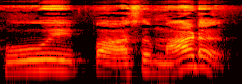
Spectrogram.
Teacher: ਮੜ ਇਹ ਵੱਖਰਾ ਪਾਠ ਸੰਪਰਦਾ ਚ ਕਰਾਇਆ ਜਾਂਦਾ ਹੋਇ ਭਾਸ ਮੜ ਭਾਸ ਪੋਲਾ ਬੋਲਣਾ ਮੜ ਭਾਰਾ ਬੋਲਣਾ ਭਸਮੜ ਨਹੀਂ ਕਹਿਣਾ ਹੋਇ ਭਾਸ ਮੜ ਭਉਰ ਸਿਧਾਇਆ ਆਪੀ ਨੈ ਭੋਗ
